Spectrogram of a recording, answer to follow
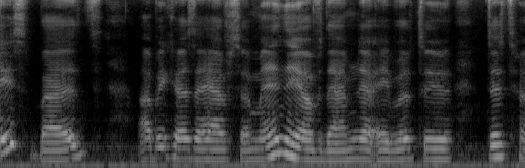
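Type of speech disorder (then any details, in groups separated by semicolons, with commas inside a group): Bulbar dysarthria; bulbar onset ALS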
